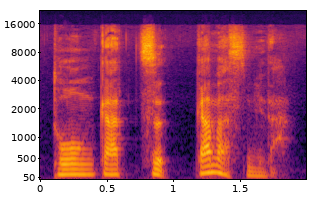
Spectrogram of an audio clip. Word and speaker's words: 돈가스: 우리가 돈까스라고 부릅니다 돈가스 근데 돈가스가 아니고 뭐예요 돈가스가 맞습니다 돈가스 돈가스라고 발음을 합니다 돈가스가 아니고 쓰라고 발음해야 돼요 근데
